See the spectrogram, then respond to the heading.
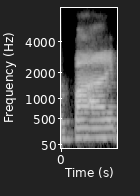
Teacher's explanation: then you have B, where both of your lips touch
